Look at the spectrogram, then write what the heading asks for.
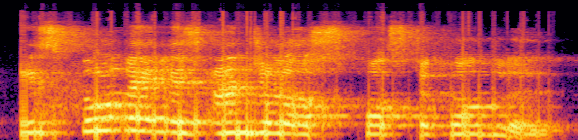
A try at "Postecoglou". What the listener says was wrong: Yeah, but it's actually pronounced Angelos Postecoglou, because the P is a B. So it's Postecoglou. pronounce it in English, you say Postecoglou.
